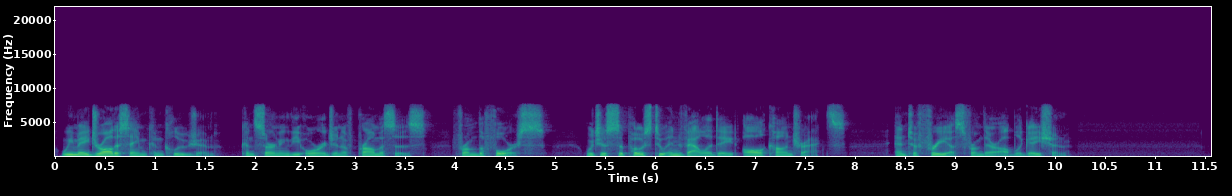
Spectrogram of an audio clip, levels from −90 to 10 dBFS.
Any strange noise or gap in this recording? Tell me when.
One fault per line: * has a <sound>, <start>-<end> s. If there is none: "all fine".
all fine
